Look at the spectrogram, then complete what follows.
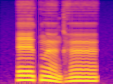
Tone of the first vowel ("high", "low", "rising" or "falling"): high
